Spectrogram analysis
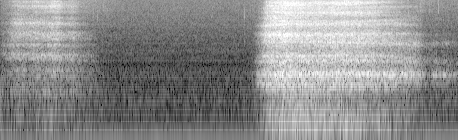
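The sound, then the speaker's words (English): A single deep breath, heard as one long, loud airy rush lasting nearly two seconds and following a quieter, softer breath earlier on. “It's kind of like, just take a deep breath.”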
